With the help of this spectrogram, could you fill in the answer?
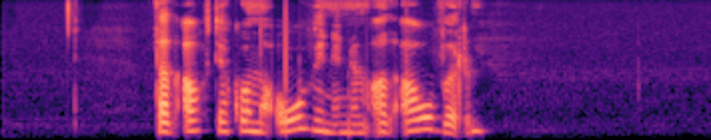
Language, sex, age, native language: Icelandic, female, 40-49, Lithuanian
